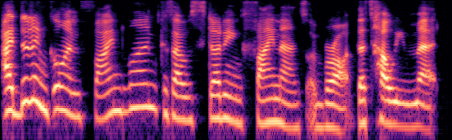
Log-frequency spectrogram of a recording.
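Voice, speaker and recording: A woman's voice: mid-range voice, moderate pace, pushed and bright. Chatty Kenyan woman caller. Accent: Kenyan, sounding American to listeners. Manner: chatty, frequent ums, emphatic asides. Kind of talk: casual call-in chat.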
